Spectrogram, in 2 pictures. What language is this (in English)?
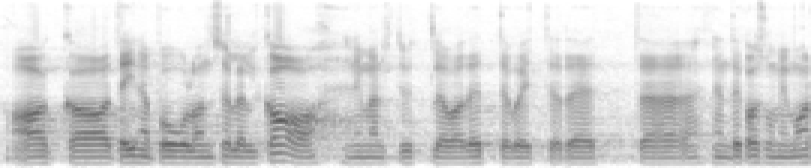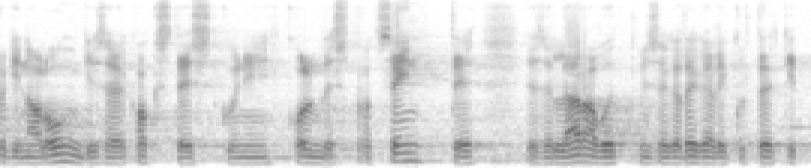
Estonian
